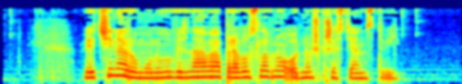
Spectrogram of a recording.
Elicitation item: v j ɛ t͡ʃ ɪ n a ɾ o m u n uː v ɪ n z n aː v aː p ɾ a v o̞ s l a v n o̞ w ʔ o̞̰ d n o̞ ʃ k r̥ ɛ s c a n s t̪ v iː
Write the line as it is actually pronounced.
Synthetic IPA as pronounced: v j ɛ t͡ʃ ɪ n a ɾ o m u n uː v ɪ z n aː v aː p ɾ a v o̞ s l a v n o̞ w ʔ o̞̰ d n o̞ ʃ k r̥ ɛ s c a n s t̪ v iː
